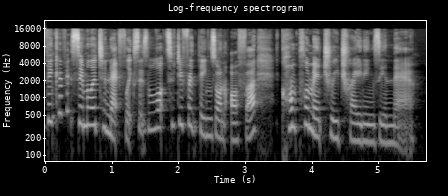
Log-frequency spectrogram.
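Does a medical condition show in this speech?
No.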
